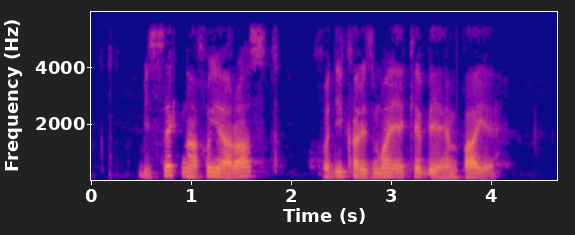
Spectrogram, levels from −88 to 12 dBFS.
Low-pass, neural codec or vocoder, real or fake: 5.4 kHz; none; real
